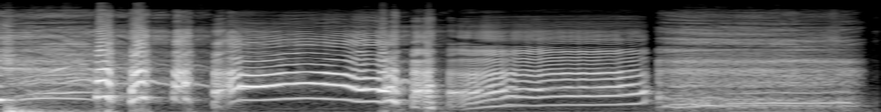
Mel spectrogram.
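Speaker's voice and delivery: high, loud, drawn-out cackle; unhinged high-pitched laughing fit; maniacal laugh. Acted. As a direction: cackle wildly with sadistic glee. Gloats over killing ants.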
